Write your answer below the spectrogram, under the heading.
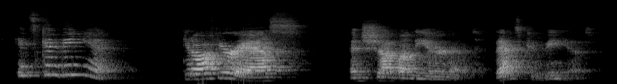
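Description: A woman speaks at a fairly slow pace, her loudness swinging widely, with audible echo in the room. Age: 60s. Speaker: wellness podcast host. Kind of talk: casual chat. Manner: animated.

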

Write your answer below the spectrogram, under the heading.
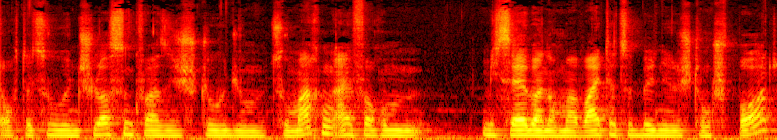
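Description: Audible room echo surrounds a man at medium pitch. His intonation is monotone and flat, at a moderate pace. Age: 20s. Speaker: fitness economics student. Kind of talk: casual interview.

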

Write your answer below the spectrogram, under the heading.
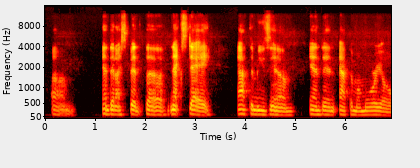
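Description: Speaking with a Southern US accent, a woman has a very deep, low pitch. Her delivery is very slow and her intonation flat and monotone. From US South, South Carolina. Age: 50s. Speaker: poet. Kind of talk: casual chat.

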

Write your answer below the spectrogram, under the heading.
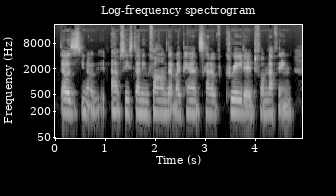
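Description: A woman with a French accent talks at medium pitch on a very clean recording with a silent background. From southern France, small village. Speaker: bakery owner. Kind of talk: interview conversation.

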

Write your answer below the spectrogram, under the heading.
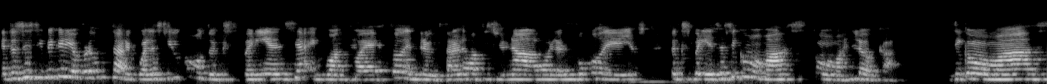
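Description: This is an ordinary speaking voice. It goes at a fairly quick pace with ordinary pitch variation. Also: woman, fairly high pitch for a woman. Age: 20s. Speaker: podcast host. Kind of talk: casual interview conversation.

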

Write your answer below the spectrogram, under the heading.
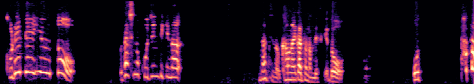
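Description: Her pitch swings very widely. This woman talks at a very fast pace. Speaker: company CEO and founder. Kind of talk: interview.

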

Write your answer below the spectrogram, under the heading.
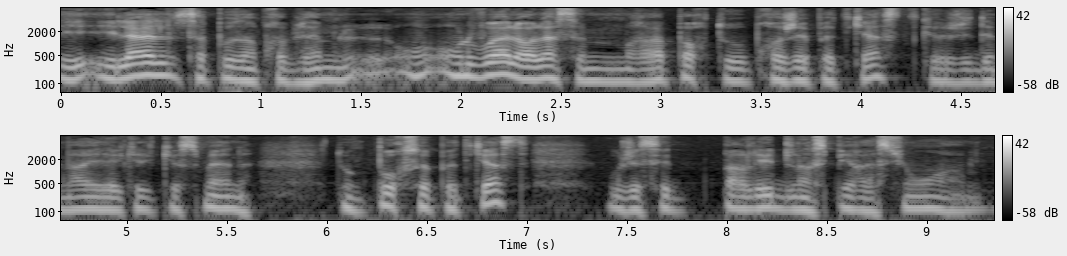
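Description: A man with a medium pitch and a dark, mellow tone speaks at a fairly quick pace. His voice is somewhat breathy, with ordinary pitch variation. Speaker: podcast host. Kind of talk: solo monologue. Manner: halting.

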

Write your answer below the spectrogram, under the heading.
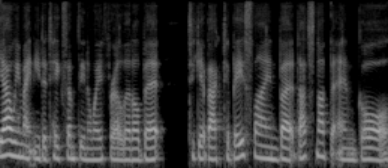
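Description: Speaking at a very fast pace, a woman with a very deep, low voice and vocal fry keeps her intonation fairly even, recorded very cleanly against a silent background. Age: 30s. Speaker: naturopath and health coach. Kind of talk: casual interview chat.

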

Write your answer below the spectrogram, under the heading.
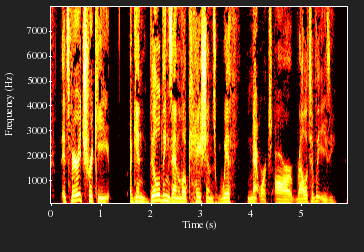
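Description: An unremarkable speaking voice with an American accent moves at a moderate pace with lively intonation. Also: man, fairly high pitch for a man. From US Pacific Northwest (Tacoma, Washington). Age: 50s. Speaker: newspaper publisher. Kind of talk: interview.

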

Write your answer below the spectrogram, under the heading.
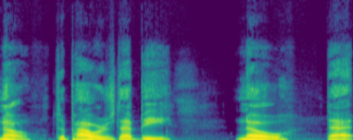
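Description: On a very clean recording with a silent background, a man speaks in a very deep, low pitch with monotone, flat intonation. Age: 30s. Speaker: podcast host. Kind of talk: casual chat.

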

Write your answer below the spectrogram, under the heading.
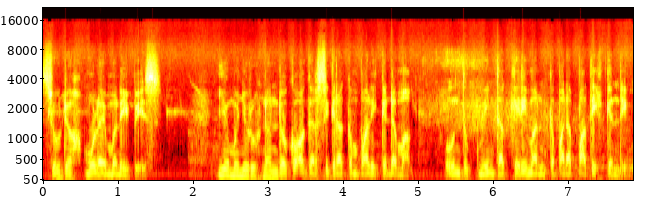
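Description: A man speaks in a theatrical tone with lively intonation at a moderate pace. Noticeable background noise sits behind him. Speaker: radio drama narrator. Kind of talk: dramatic narration of a historical radio drama, solemn storyteller delivery. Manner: measured, theatrical, suspenseful.

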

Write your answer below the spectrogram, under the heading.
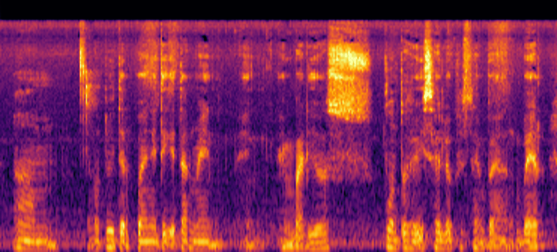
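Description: Noticeable background noise behind a man's moderately paced speech. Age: 20s. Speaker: podcaster. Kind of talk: casual monologue. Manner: halting, many fillers.

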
